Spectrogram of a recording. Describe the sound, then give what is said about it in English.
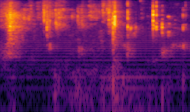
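Wet chewing of candy: irregular smacking and squishy clicks over a couple of seconds, quiet, with no talking. “Mine seems exactly as crunchy. No, mine's chewy.”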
